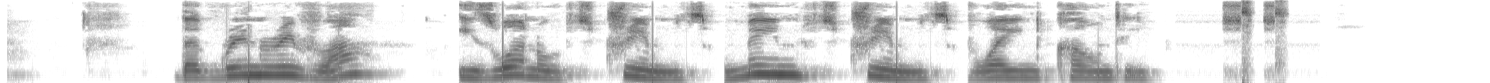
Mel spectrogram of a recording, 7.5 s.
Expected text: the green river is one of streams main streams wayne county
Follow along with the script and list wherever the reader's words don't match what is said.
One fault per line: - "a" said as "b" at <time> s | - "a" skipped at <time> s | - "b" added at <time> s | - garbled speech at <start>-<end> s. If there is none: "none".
none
